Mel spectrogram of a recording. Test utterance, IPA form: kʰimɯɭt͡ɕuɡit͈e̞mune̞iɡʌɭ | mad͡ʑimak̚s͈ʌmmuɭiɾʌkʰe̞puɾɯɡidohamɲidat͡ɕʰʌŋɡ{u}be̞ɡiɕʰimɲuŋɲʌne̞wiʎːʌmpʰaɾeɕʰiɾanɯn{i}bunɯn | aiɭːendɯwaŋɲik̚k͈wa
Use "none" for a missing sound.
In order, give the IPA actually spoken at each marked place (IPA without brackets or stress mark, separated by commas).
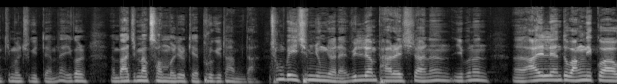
u, i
